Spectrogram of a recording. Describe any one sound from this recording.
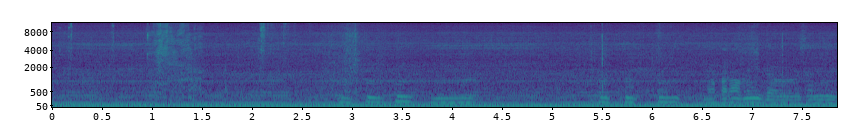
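Tools clink and rattle in a bag.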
